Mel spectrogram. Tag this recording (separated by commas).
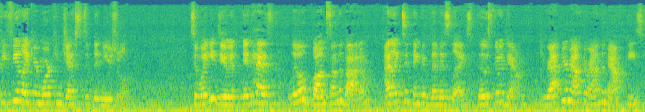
Speech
